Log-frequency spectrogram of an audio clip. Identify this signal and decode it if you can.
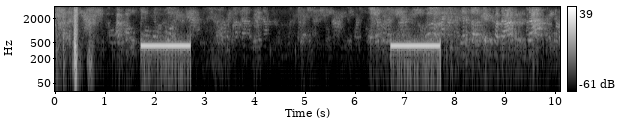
Ringback tone (Europe, 425 Hz), with speech.
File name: out- -2022- - - .8422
